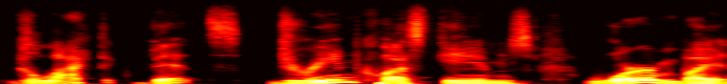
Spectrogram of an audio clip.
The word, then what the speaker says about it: Wyrmbyte: Bits, Dream Quest Games, Wormbite, and that's spelled WYRMBYTE, Radio Games, Ludoland, Beta,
